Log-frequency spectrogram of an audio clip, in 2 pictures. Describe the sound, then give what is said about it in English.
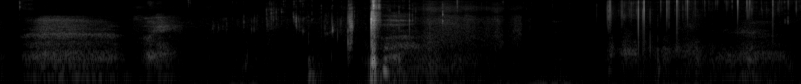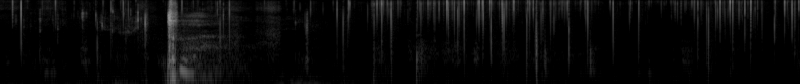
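Wet mouth noises: spitting, popping bubbles and smacking clicks, with two sharp bursts near the start and middle and a dense crackle of wet pops toward the end. “But if you're okay with that sound, as like spitting and air bubbles, then you're gonna love this.”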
